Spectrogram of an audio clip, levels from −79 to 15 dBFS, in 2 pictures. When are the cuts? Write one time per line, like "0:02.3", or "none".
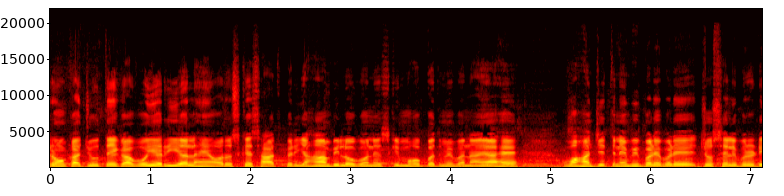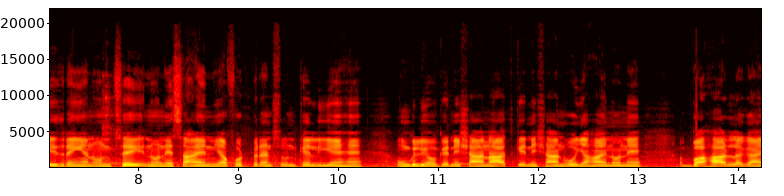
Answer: none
